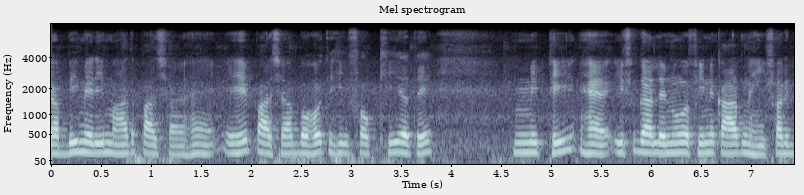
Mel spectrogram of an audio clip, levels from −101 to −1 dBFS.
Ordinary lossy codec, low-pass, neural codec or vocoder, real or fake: none; 7.2 kHz; none; real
